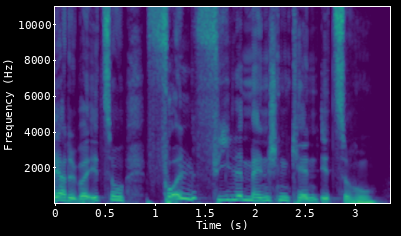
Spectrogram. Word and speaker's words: Itzehoe: Spricht man das nicht eigentlich nur Itzehoe? Itz vielleicht, Oder ja genau, Itzehoe.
